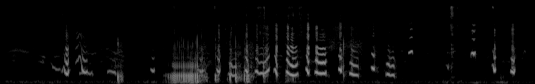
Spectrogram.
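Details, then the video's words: Francolin calling, a fast, uneven run of short harmonic notes that rise and fall in pitch, closely packed, with a brief rough noisy burst near the start. "jungli teeter ki awaaz"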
